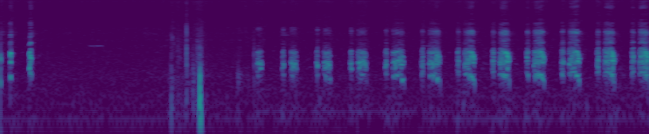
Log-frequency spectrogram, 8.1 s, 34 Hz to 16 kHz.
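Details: Male hunting chukar partridge in Tajikistan, 2020, calling. A few scattered clucks and knocks come first, then a steady run of hoarse, rhythmic chuck notes, more than two a second, growing louder toward the end.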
